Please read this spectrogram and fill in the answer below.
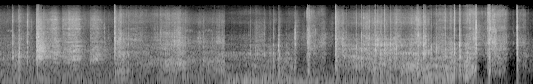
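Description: Skateboard wheels rolling on pavement, broken by repeated sharp, irregular clacks and slaps of the board hitting the ground.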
